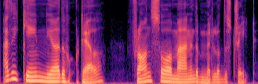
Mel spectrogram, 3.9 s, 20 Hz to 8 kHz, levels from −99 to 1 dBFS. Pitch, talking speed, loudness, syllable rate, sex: 120 Hz, 250 wpm, -17 LUFS, 5.2 syllables/s, male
